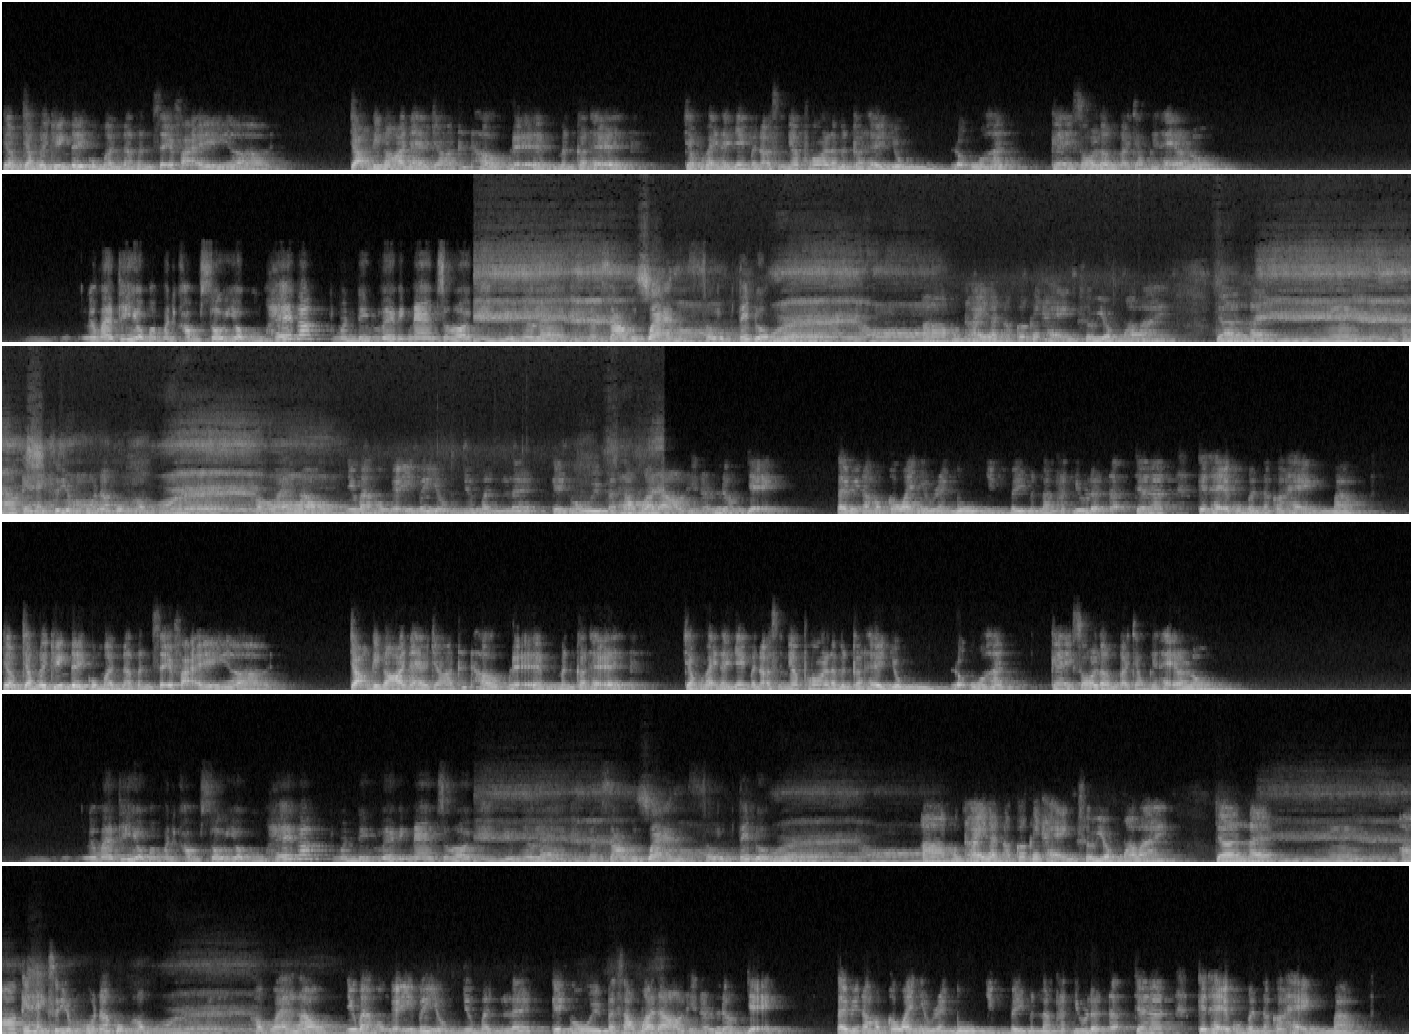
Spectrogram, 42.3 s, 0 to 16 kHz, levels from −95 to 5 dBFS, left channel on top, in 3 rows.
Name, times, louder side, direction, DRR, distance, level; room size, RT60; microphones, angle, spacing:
voice 1, 0.0-2.7 3.5-6.2 6.8-10.0 10.5-12.2 23.3-25.7 26.2-26.8 28.1-30.4 30.7-36.0 36.5-41.9, right 2 dB, 40° right, 8 dB, 1.0 m, -30 dB
voice 2, 14.3-22.2 27.0-27.8, left 4 dB, 40° left, 11 dB, 0.6 m, -32 dB
sound 1, 18.8-23.9 24.8-24.9 26.0-31.9 34.0-34.8, left 6 dB, 80° left, 0.5 m, -36 dB
11.5 x 11.5 x 4.7 m, 0.79 s
head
